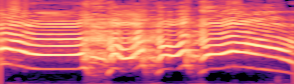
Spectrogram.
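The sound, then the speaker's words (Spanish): A man cries, wailing in a high, strained falsetto, a sustained cry that breaks into wavering sobbing pulses midway before trailing off in one long, falling moan. Loud, with no other sounds. “Él no está gritando un grito mexicano, él está llorando.”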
